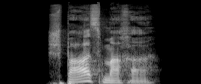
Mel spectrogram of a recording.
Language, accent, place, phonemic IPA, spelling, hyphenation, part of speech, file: German, Germany, Berlin, /ˈʃpaːsˌmaxɐ/, Spaßmacher, Spaß‧ma‧cher, noun, De-Spaßmacher.ogg
- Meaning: jester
